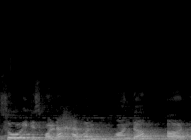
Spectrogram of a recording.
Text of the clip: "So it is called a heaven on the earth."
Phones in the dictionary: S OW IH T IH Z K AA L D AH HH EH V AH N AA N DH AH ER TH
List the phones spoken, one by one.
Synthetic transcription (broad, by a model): S OW IH T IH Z K AA L D AH HH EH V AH N AA N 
